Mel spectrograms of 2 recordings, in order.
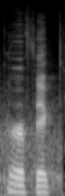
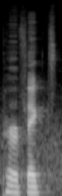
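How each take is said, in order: First: Said in the usual way. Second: Flat, mechanical 'Perfect.'; half robot voice. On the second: Real, not acted. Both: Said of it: "Why do I sound like a robot?".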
